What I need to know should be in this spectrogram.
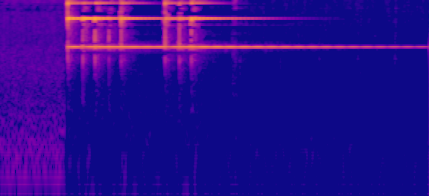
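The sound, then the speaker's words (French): A small bell rings as a page-turn cue, a quick double ting twice in a row, bright and high-pitched, with a clear ringing tone that slowly decays and wavers after the strikes, heard alone without talk. “À chaque fois que tu entendras cette cloche, il te faudra tourner la page.”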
